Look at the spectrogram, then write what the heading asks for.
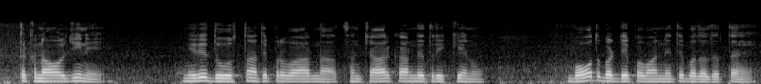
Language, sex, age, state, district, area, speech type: Punjabi, male, 30-45, Punjab, Barnala, urban, spontaneous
